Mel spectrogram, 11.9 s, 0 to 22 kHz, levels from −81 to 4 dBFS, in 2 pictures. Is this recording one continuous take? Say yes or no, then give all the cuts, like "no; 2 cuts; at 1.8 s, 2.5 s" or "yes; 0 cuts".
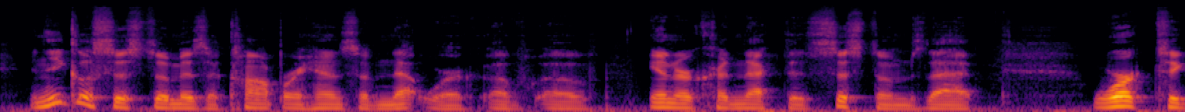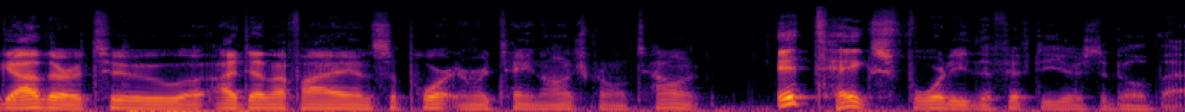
no; 1 cut; at 9.6 s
